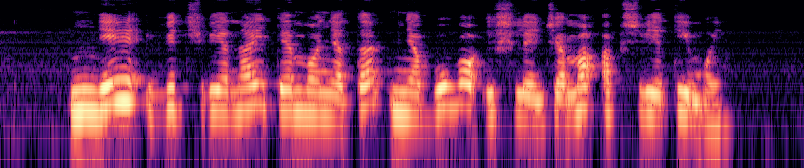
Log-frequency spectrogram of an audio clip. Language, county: Lithuanian, Panevėžys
